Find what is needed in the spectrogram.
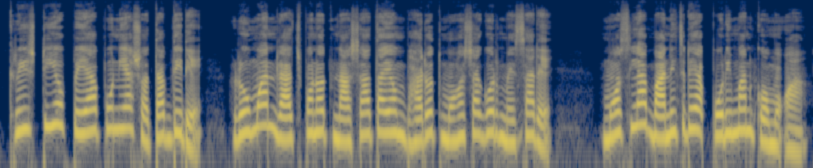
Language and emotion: Santali, neutral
